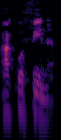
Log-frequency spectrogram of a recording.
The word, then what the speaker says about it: Awkwafina: So I'm pronouncing it Awkwafina. Yes, it sounds like the water.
